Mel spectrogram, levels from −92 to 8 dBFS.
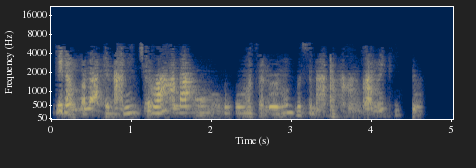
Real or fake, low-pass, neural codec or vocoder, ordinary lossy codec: fake; 7.2 kHz; codec, 44.1 kHz, 0.9 kbps, DAC; MP3, 24 kbps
